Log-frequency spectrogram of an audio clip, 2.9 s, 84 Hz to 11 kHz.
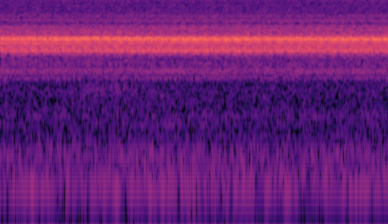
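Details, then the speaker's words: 1989 Casablanca Venus 52" ceiling fan with W11 control, suspected faulty board, on high speed then reversing: steady high-pitched chirp pulsing two to three times a second; source unclear, possibly the control board. "okay okay so we got high speed and some really weird noises now we're reversing okay i don't know what's going on with that noise it's really annoying though"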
